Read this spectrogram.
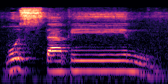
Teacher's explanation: banyak yang enggak sadar lidah nempel duluan ada bunyi Nun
